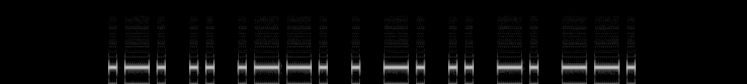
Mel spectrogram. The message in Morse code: RIPENING

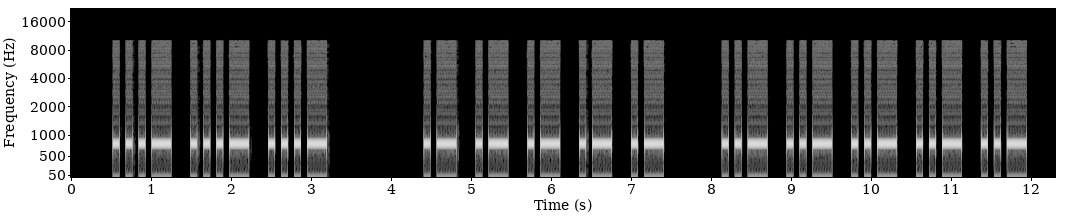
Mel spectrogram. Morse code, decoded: VVV AAAAA UUUUU

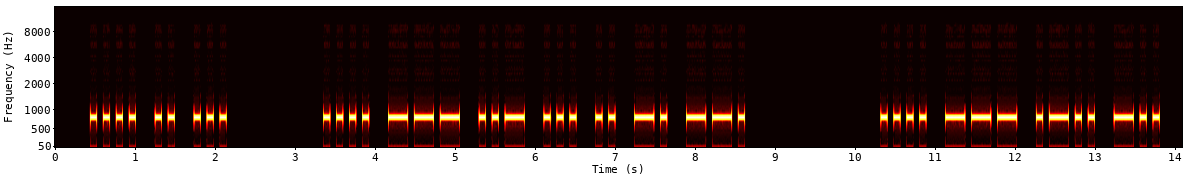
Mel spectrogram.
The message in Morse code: HIS HOUSING HOLD

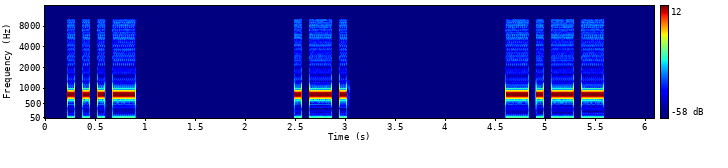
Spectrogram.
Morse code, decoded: VRY

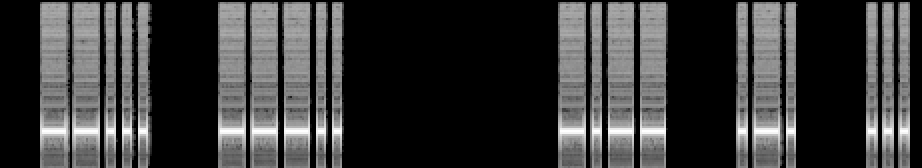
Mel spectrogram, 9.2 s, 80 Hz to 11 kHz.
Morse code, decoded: 78 YRS

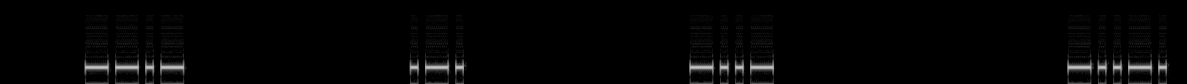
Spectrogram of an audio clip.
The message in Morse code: QRX/

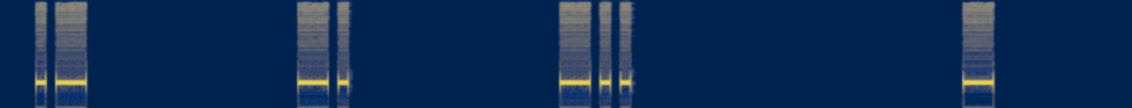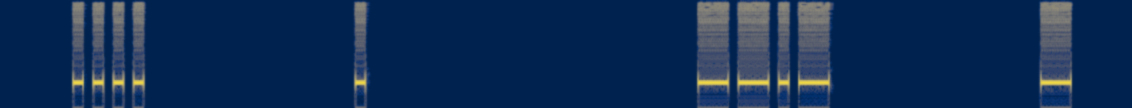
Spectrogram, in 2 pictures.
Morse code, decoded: AND THE QT

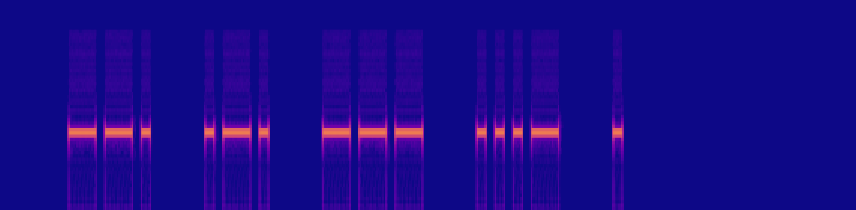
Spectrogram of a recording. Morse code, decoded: GROVE

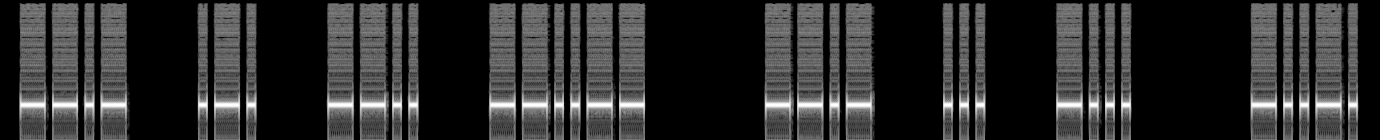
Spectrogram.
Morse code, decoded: QRZ, QSB /

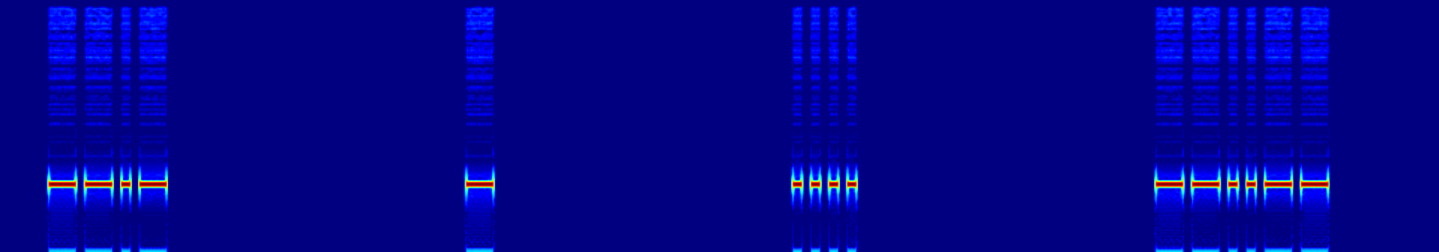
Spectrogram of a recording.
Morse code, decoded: QTH,

